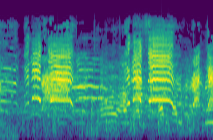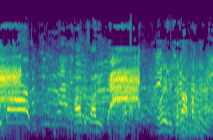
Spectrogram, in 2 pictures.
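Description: Boys shout to one another across an open field.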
